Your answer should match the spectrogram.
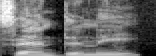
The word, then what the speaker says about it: Saint Denis: It's pronounced Saint Denis.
